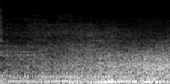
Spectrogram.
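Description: Street traffic: a motor vehicle's engine hum with road noise, slowly growing louder.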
